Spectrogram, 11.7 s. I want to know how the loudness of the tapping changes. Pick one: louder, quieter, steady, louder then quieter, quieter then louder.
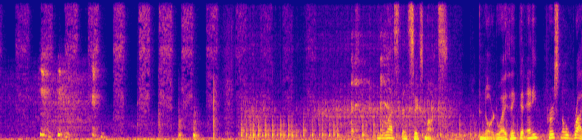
quieter.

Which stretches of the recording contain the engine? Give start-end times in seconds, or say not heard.
0.0-2.0, 4.7-9.2.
